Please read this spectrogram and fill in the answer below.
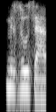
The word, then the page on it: mezuzah: Indian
